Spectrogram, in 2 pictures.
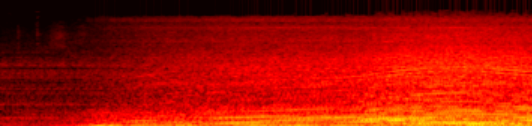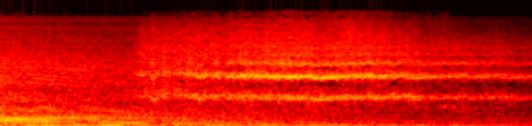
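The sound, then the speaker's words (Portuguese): A car engine revs hard as the accelerator is pressed, climbing to a loud peak and easing back slightly. A steady high whine joins in the later part, with no talking. “Aperto no acelerador.”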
